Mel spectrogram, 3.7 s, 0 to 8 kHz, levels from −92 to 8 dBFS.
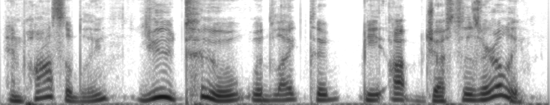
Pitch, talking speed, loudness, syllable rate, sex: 160 Hz, 165 wpm, -15 LUFS, 4.9 syllables/s, male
